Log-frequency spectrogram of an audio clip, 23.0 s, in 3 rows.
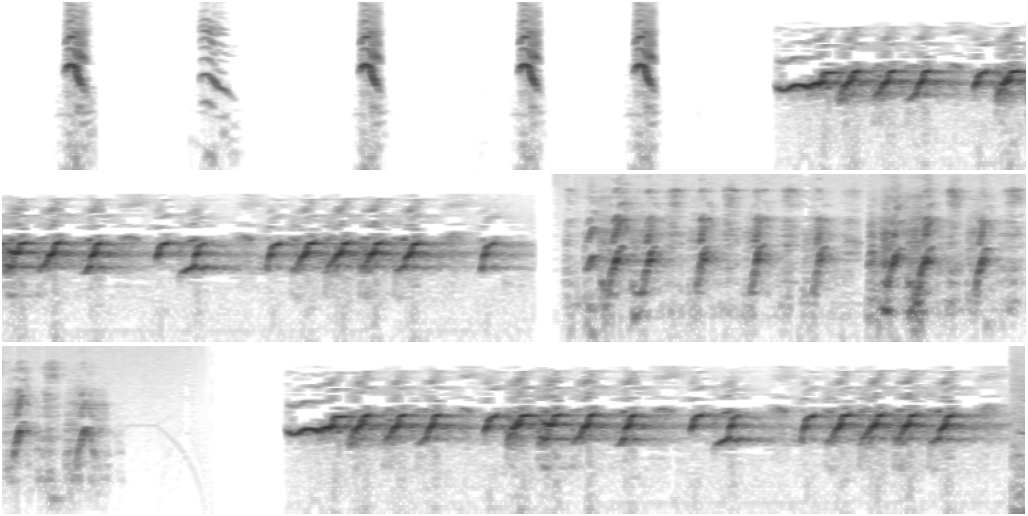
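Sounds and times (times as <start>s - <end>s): zebra yelping barks: 6.1s - 16.2s, 17.7s - 22.9s.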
